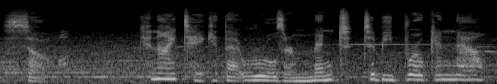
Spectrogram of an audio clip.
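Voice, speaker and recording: A woman's voice: medium pitch, a little slow, noisy background, close to an everyday voice. A young woman voicing a wry, sardonic adventurer in a video game, with a dry, teasing delivery. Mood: exasperated. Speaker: game character. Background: game background music.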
